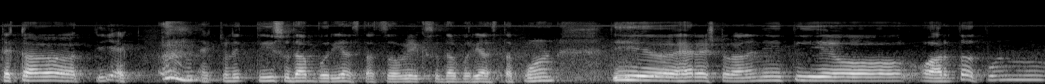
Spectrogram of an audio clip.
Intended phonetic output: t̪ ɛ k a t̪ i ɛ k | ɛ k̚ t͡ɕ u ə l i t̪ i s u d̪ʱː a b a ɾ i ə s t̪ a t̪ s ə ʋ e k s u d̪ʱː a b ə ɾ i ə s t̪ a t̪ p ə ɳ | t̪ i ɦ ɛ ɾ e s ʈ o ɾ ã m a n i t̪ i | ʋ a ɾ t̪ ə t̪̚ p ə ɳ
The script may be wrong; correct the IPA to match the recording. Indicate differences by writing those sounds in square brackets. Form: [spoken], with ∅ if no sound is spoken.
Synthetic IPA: t̪ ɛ k a t̪ i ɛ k | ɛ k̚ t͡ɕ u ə l i t̪ i s u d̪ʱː a b [ə] ɾ i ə s t̪ a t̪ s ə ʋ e k s u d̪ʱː a b ə ɾ i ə s t̪ a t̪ p ə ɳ | t̪ i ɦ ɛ ɾ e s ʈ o ɾ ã [n] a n i t̪ i | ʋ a ɾ t̪ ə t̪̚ p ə ɳ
